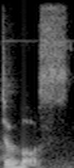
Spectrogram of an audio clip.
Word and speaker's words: Davos: this conversation um not because I was at DeVos as I've been informed is the correct pronunciation I may not always do that but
